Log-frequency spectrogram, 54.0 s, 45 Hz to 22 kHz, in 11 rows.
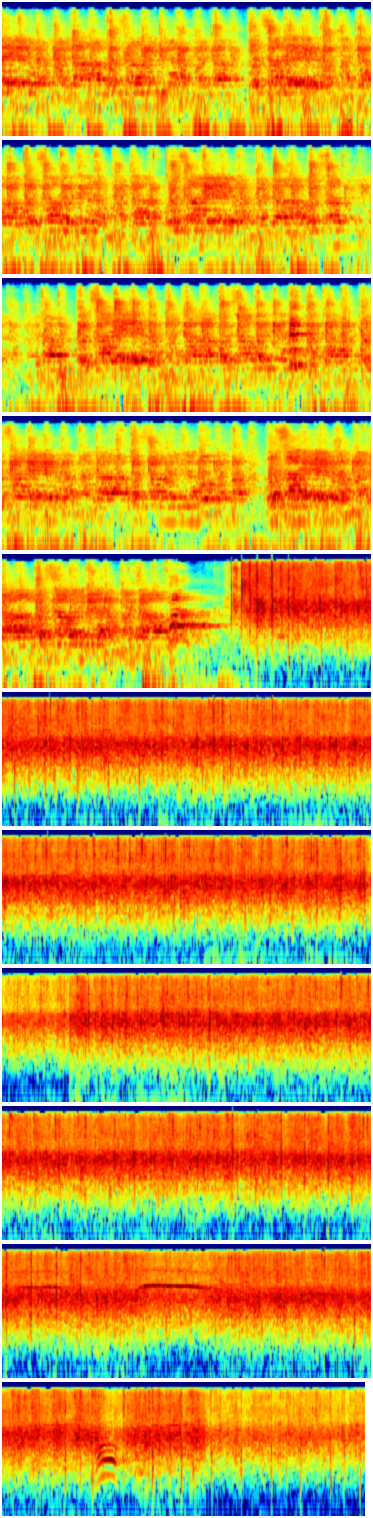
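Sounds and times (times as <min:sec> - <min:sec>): choir singing folk song: 0:00.0 - 0:22.6
choir clapping in time: 0:00.0 - 0:54.0
audience applause: 0:22.6 - 0:54.0.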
